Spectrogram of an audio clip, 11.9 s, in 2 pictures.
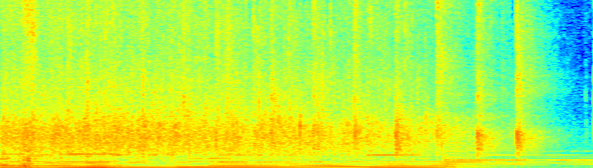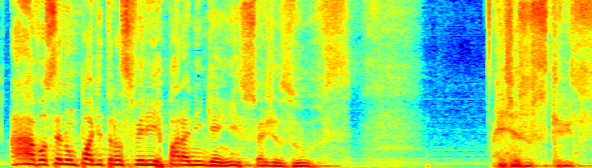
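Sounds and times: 
audience applauding: 0.0s - 5.6s
speech: 6.0s - 9.3s, 11.0s - 11.8s.

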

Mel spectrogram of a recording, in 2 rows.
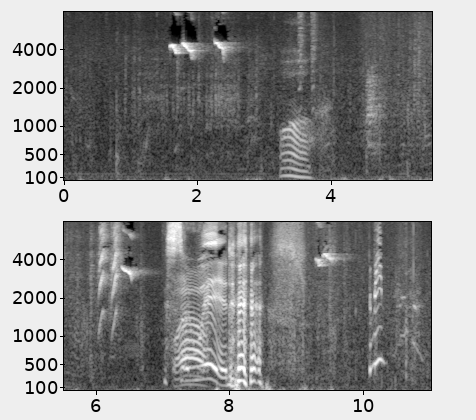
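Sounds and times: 
mockingbird chirping: 0.0s - 7.1s, 9.0s - 11.0s
soft patter: 0.0s - 7.1s, 8.6s - 11.0s
speech: 3.2s - 3.9s, 7.0s - 8.8s
laughter: 7.0s - 9.3s, 10.1s - 11.0s.

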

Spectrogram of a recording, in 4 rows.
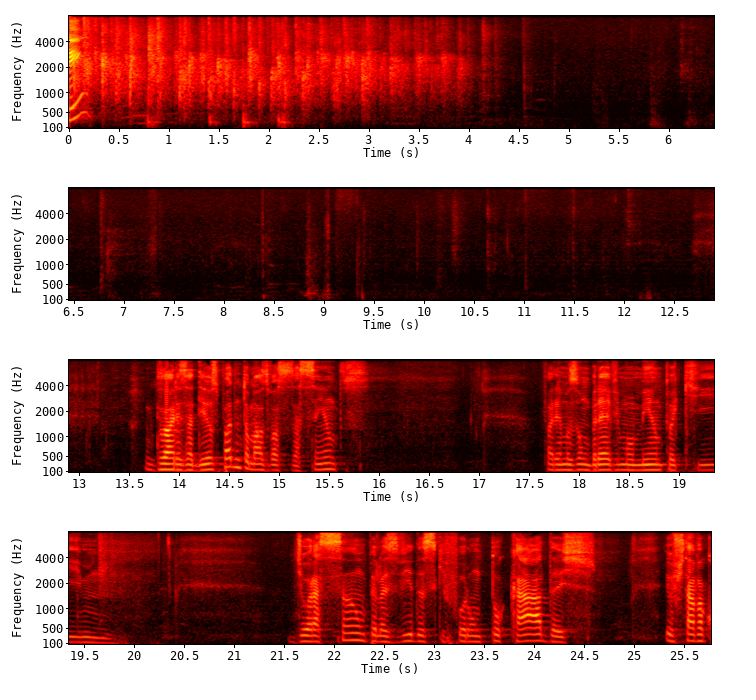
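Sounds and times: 
audience applause: 0.0s - 4.3s
speech: 13.7s - 15.9s, 17.7s - 20.0s, 21.6s - 24.6s, 25.3s - 25.7s.

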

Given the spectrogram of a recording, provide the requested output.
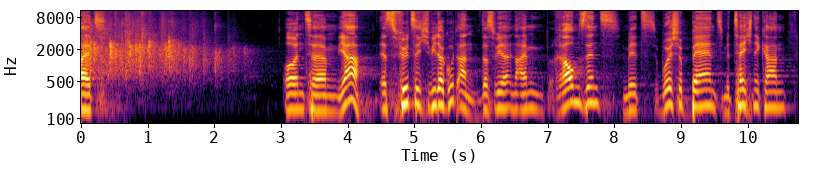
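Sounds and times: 
speech: 0.0s - 0.4s, 3.1s - 10.7s
audience applause: 0.0s - 2.6s.

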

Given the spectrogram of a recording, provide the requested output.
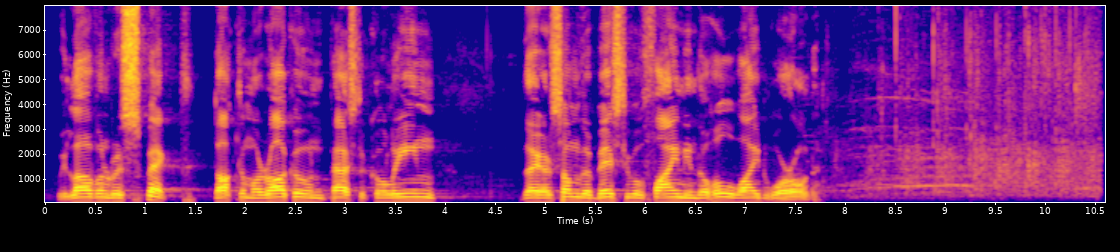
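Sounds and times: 
speech: 0.2s - 4.1s, 4.8s - 7.9s
audience applause: 7.8s - 10.5s.

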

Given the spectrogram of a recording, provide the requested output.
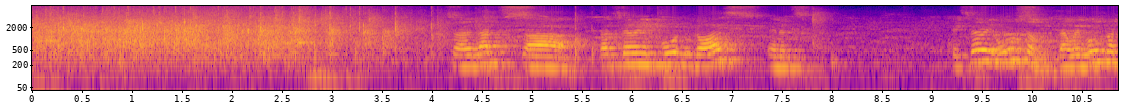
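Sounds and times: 
crowd applauding: 0.0s - 5.6s
speech: 4.2s - 8.0s, 9.2s - 10.8s.

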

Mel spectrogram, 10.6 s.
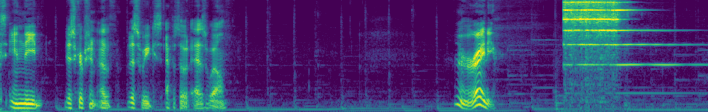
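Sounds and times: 
speech: 0.0s - 3.5s, 6.8s - 7.5s
bell ringing: 8.4s - 10.6s.

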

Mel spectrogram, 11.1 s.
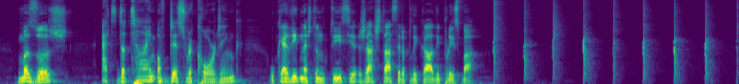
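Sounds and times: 
speech: 0.3s - 7.2s
clapping: 7.4s - 11.0s.

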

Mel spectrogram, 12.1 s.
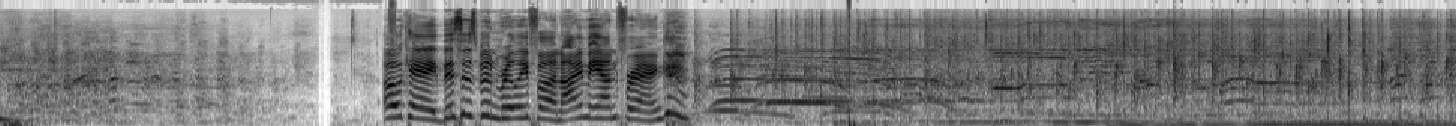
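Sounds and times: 
laughter: 0.0s - 2.7s
speech: 3.3s - 6.3s
audience applause: 5.8s - 12.1s.

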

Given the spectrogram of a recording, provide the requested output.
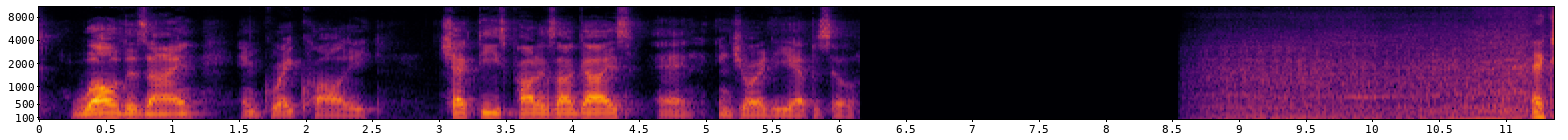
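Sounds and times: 
speech: 0.0s - 6.2s, 11.2s - 11.3s
car engine rumbling as the vehicle drives up: 8.6s - 11.3s.

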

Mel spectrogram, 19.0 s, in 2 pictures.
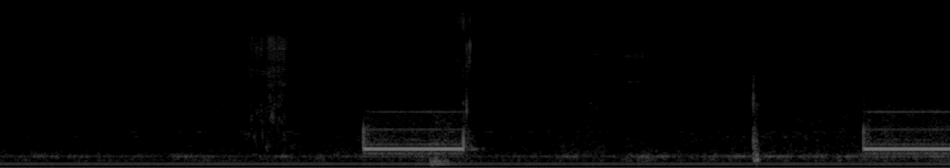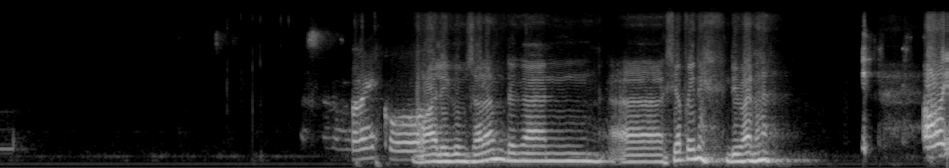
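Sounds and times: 
ringback tones of an outgoing phone call to a radio listener: 8.7s - 9.7s
speech: 12.6s - 17.4s, 18.8s - 18.9s.

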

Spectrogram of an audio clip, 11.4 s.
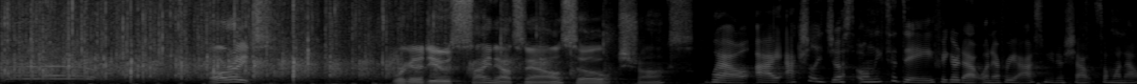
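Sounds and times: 
audience applause: 0.0s - 6.1s
speech: 2.1s - 2.8s, 3.9s - 11.3s.

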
